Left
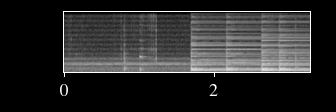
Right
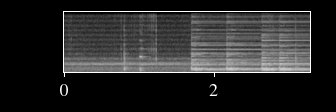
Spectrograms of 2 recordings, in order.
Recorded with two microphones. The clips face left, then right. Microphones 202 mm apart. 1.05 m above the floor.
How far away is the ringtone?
About 0.8 m.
